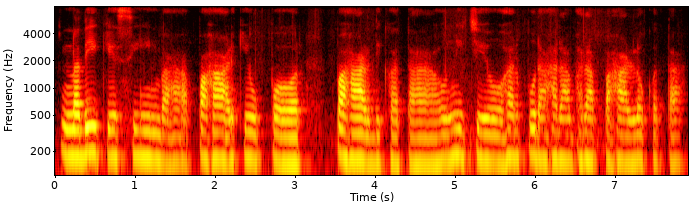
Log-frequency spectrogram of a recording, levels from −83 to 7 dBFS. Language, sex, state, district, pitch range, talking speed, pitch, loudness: Hindi, male, Uttar Pradesh, Varanasi, 145-165 Hz, 135 wpm, 155 Hz, -21 LUFS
